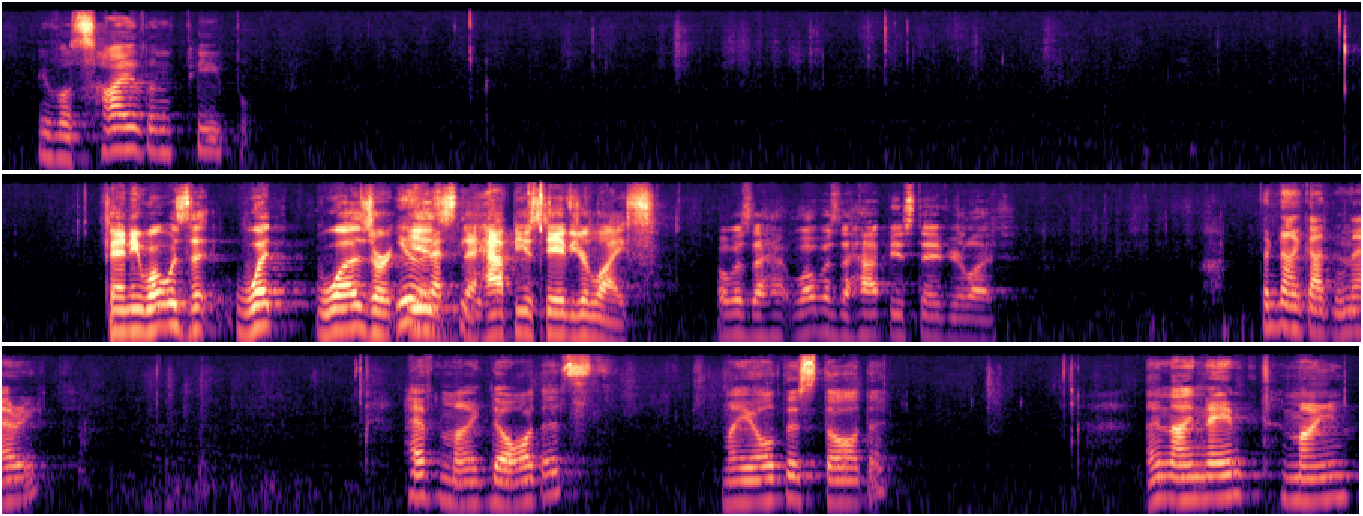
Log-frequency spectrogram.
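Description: An elderly woman speaks calmly through a microphone, pausing between phrases.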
